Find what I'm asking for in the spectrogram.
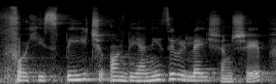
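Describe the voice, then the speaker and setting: A woman moderating a conference who introduces the next speaker in a measured, formal way. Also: on the low side, lively intonation, warm tone, slight background noise. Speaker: event moderator. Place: conference hall.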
